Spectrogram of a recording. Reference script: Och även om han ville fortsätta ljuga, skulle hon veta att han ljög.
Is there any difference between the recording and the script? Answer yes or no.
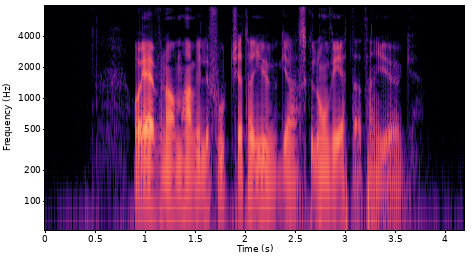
no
